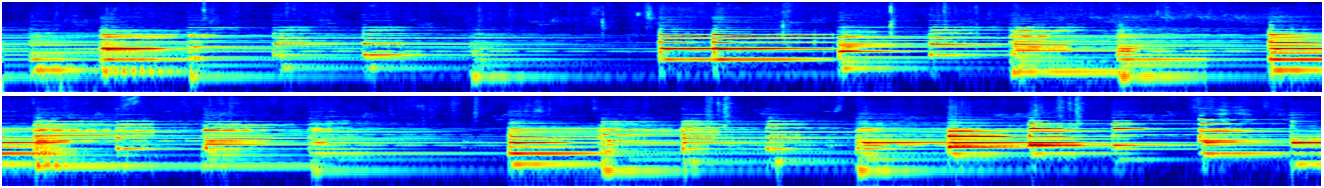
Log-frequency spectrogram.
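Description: Solo piano playing a slow, quiet piece: chords and melody notes struck about once a second, each ringing and fading away, with a brief lull about four seconds in.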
